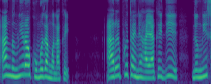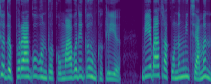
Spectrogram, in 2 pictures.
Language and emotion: Bodo, angry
